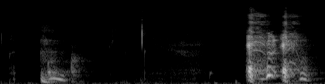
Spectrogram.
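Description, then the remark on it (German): A person clears their throat with a short rough rasp, then after a quiet pause coughs twice in quick, loud bursts. No talking, only a faint soft click in between. “Muss ich gleich mal husten bei so einem tiefen Thema.”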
